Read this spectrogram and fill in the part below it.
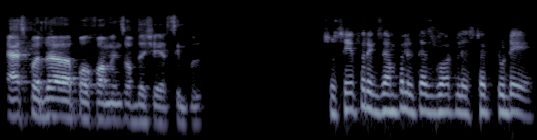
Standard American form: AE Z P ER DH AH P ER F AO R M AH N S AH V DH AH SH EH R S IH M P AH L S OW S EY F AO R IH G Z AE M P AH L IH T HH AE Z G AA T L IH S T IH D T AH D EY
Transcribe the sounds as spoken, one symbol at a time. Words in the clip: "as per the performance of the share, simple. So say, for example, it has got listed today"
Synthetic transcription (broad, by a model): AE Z F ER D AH P ER F AO R M AH N S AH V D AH SH EH R S IH M P AH L S OW S EY F AO R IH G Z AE M P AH L IH T HH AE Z G AA T L IH S T IH D T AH D EY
